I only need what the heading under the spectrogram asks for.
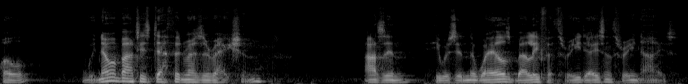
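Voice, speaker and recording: A man's voice: fairly low pitch, steady tone, moderate pace, fairly bright tone. Chatty man giving a Bible talk. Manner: conversational, digressive, reads scripture aloud. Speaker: Bible study speaker.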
